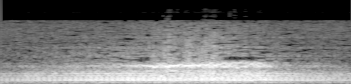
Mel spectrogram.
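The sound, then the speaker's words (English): A car engine roars up from behind on a road, swelling to a loud peak as it speeds past another car, almost sideswiping it, then fading away as it pulls off. No one speaks. “Oh, I say, sir, there's a car coming up behind us like fury."”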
